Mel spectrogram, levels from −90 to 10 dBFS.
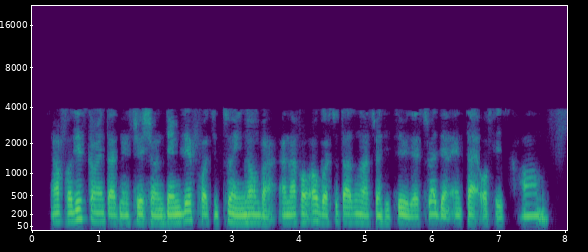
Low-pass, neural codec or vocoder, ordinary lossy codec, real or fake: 7.2 kHz; codec, 24 kHz, 0.9 kbps, DualCodec; AAC, 16 kbps; fake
